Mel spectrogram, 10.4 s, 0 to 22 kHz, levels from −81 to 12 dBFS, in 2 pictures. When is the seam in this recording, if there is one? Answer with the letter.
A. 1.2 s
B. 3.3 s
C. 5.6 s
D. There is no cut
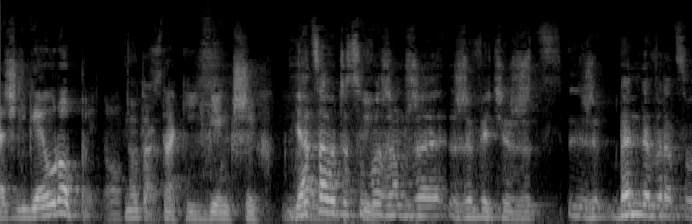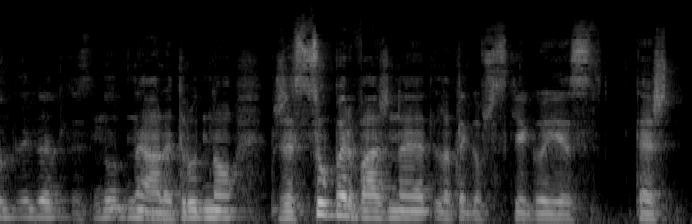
B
